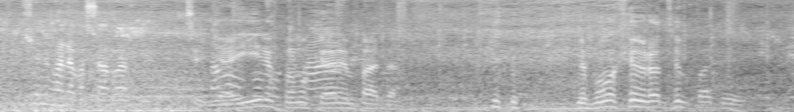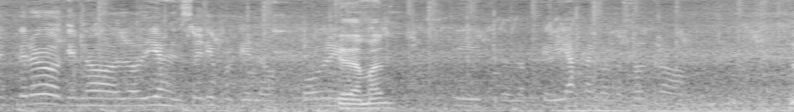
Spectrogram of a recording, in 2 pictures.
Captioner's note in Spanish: risas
